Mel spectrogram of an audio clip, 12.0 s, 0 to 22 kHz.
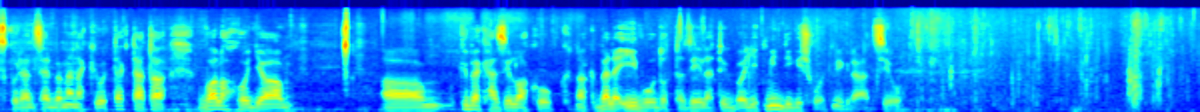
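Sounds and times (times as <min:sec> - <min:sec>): faint background hiss: 0:00.0 - 0:12.0
footsteps on dry grass and dirt: 0:04.0 - 0:12.0.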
